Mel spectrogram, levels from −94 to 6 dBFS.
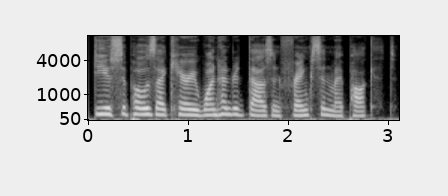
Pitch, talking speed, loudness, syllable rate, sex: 210 Hz, 230 wpm, -16 LUFS, 6.3 syllables/s, female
